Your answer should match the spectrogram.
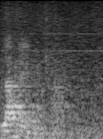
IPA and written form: ˈlavɪŋ kap (loving cup)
